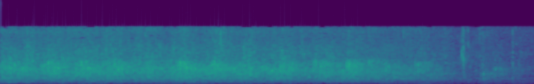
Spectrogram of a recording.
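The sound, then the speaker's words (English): A crowd claps steadily for a house church group in a dense, even wash of applause that holds strong for several seconds, then gradually thins and fades toward the end. “Give them a big round of applause because they had to endure me.”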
